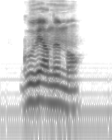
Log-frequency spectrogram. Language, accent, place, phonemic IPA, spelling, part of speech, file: French, France, Lyon, /ɡu.vɛʁ.nə.mɑ̃/, gouvernements, noun, LL-Q150 (fra)-gouvernements.wav
- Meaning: plural of gouvernement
